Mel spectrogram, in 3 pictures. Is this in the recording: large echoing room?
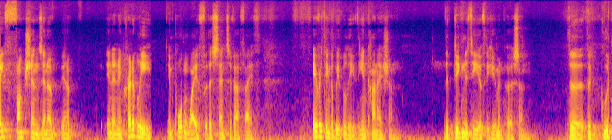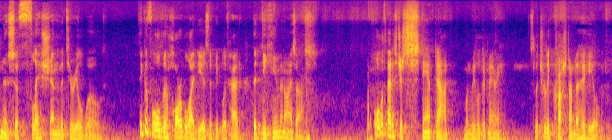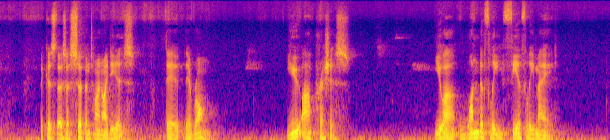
yes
